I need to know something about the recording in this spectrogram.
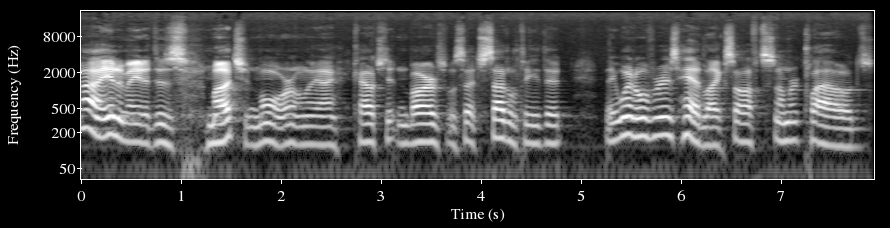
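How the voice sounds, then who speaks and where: A man's voice: medium pitch, normal speed, close to an everyday voice. A man playing a pompous, haughty small-town husband and father, wordy and condescending, in 1940s-style radio comedy. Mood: haughty, scornful. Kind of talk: 1940s radio comedy acting, live on stage. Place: live theatre stage.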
